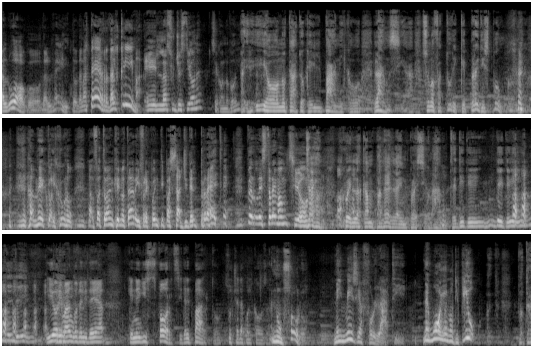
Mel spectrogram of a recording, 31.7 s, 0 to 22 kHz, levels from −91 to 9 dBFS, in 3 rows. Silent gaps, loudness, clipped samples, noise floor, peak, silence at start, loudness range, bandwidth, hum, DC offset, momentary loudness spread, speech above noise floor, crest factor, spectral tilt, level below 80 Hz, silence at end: none; -22 LUFS; under 0.1%; -48 dBFS; -2 dBFS; 0 s; 7 LU; 16.5 kHz; none; under 0.1%; 16 LU; 26 dB; 20 dB; -5 dB/octave; -60 dBFS; 0 s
